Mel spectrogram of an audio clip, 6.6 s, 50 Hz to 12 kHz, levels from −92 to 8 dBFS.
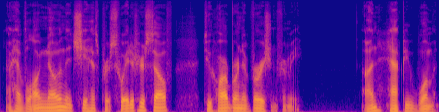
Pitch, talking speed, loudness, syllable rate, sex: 85 Hz, 155 wpm, -20 LUFS, 5.1 syllables/s, male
